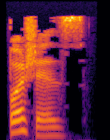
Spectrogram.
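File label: "bushes", British English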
